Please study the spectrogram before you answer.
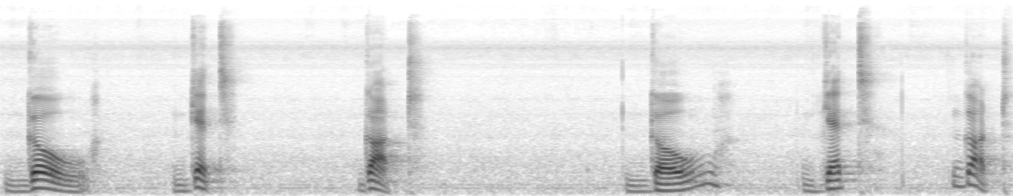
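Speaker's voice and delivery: గో said low with a firm g; hard g. Shown as a demonstration. Teacher models g words low and firm. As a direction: press the g in గెట్. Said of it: "జీని ఏమని పలకాలి".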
